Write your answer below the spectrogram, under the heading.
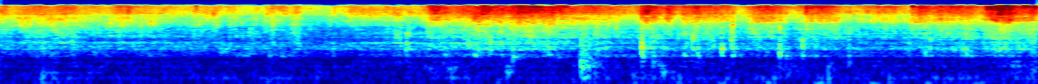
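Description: Beer poured from a bottle into a hot stainless steel pot, sizzling steadily as it hits the pan juices, with a few light knocks partway through.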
